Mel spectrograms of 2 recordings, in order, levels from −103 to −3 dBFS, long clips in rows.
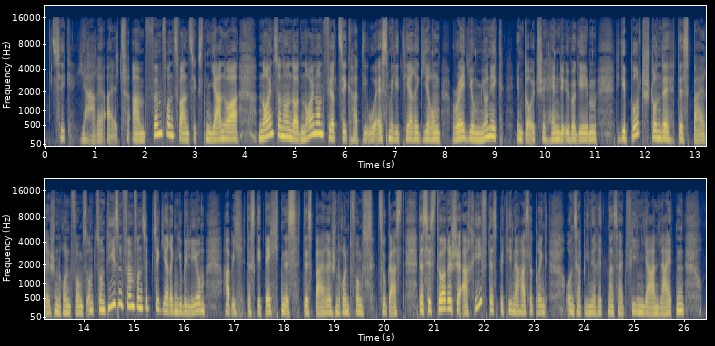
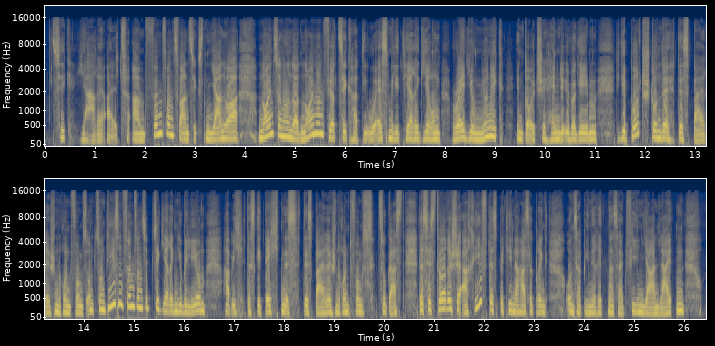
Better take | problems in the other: first | distortion; slight; 10 dB below the speech

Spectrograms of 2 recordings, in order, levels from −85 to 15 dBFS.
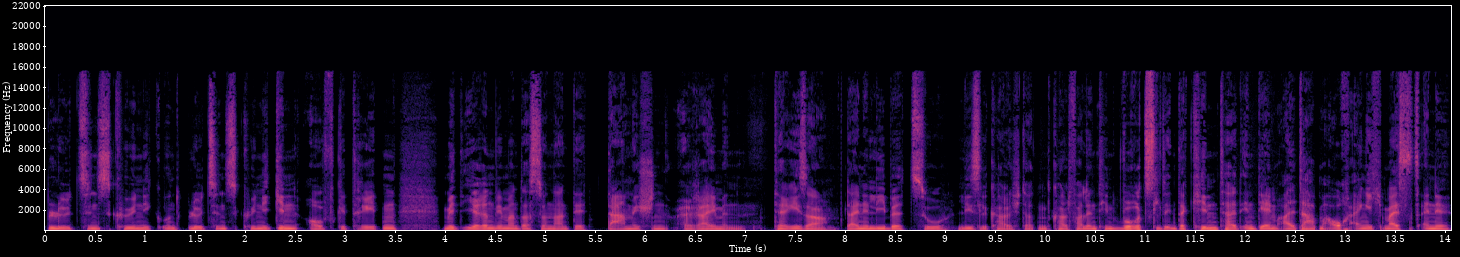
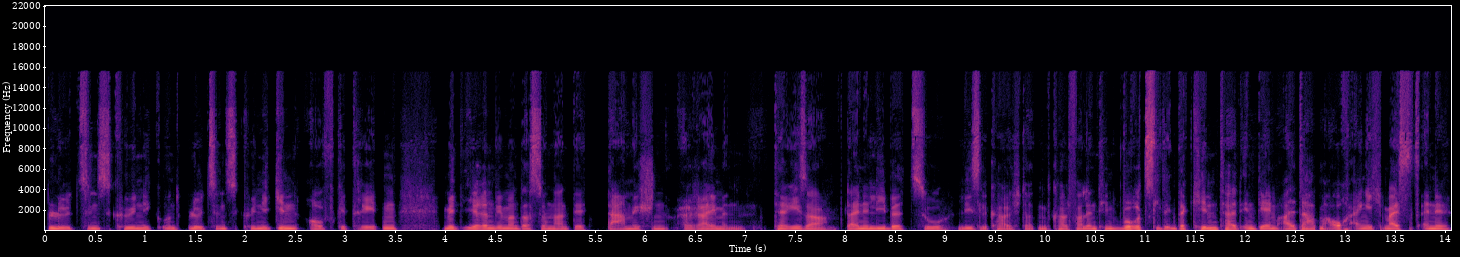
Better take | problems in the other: first | garbled, watery; slightly; nothing above 15.5 kHz

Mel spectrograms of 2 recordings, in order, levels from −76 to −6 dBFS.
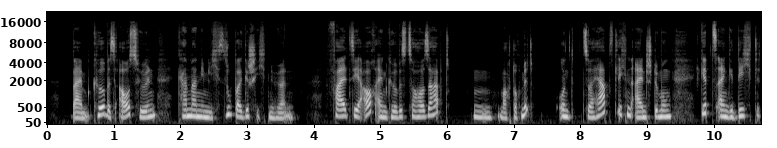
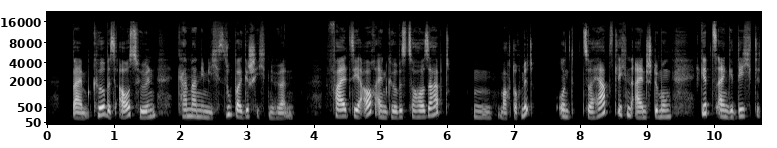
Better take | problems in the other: first | thin; very; fading below 300 Hz

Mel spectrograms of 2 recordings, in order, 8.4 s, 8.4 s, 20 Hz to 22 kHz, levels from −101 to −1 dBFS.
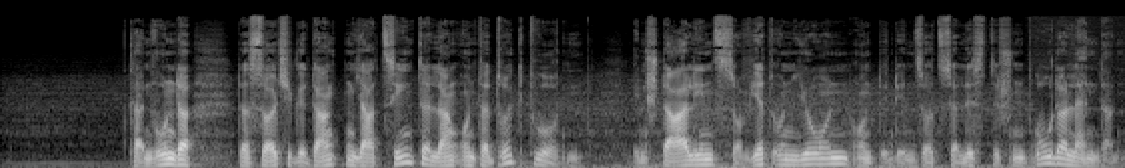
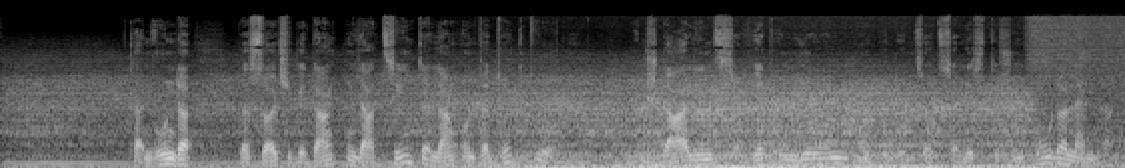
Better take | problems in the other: first | traffic noise; loud; throughout; 3 dB below the speech; faint in the first

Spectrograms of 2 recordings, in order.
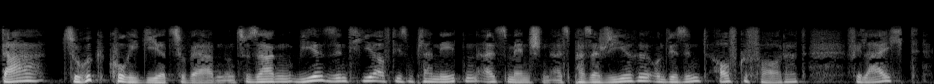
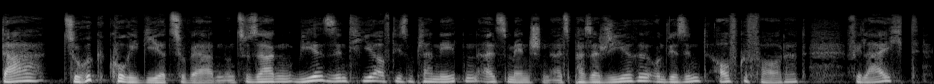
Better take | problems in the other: second | garbled, watery; badly; nothing above 5.5 kHz; slightly in the second

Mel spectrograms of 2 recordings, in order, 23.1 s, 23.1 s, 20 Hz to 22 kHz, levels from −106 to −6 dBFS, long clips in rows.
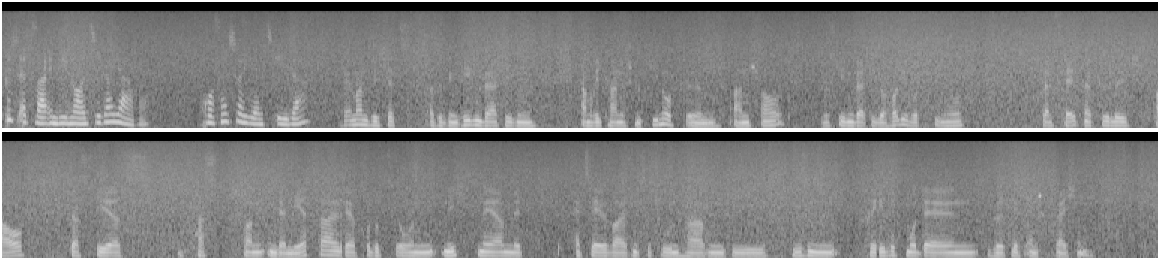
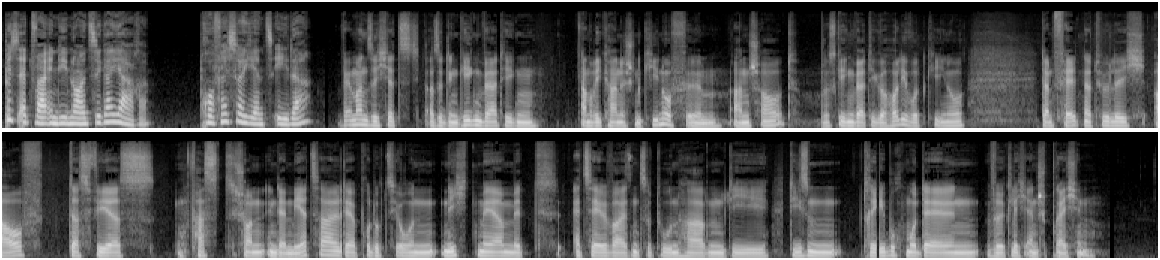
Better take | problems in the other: second | hiss; loud; throughout; 1 dB below the speech

